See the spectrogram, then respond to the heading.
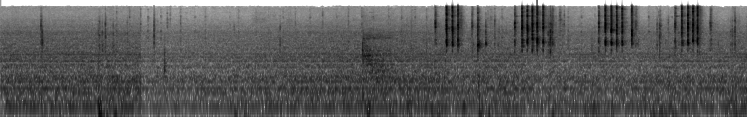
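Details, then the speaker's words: Antique Japanese Seikosha wall clock movement during teardown, mainspring being wound with a key: crisp, sharp ratchet clicks in quick bursts as the click catches cleanly; normal click holding the mainspring. "So we're going to fully wind this. And as it winds, you can see the click."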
